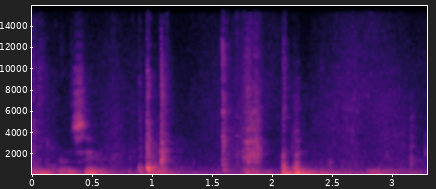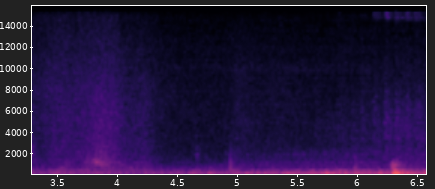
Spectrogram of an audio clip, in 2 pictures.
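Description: Two sharp clunks about a second apart from an old ASEA Graham traction elevator after a floor button is pressed, the sound of its doors shutting and the machinery engaging, followed by a faint low hum.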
